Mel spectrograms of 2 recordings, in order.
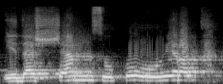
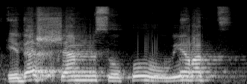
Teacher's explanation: ada semacam desis seperti rem angin pada bus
